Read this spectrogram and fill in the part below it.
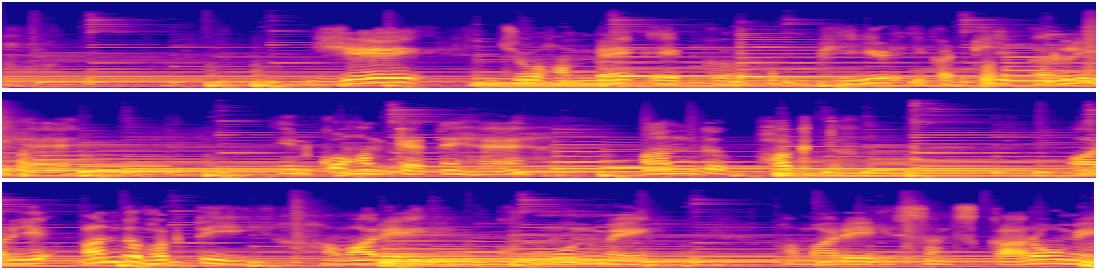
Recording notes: This episode was recorded while walking on a local street; please excuse the background noise and short breath.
